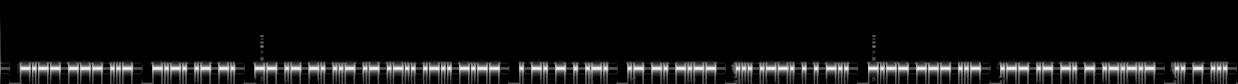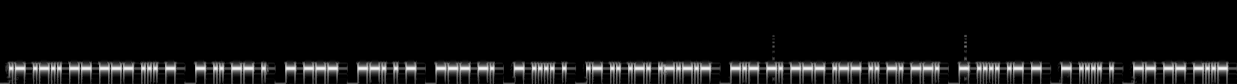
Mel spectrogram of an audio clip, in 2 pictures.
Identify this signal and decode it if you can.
Morse code, heard as a keyed tone, about 40 wpm, 750 Hz. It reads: YOU CAN MANUALLY ENTER ANY SPEED YOU WANT. ITS ALMOST TIME TO GET ON THE AIR. KNOWING THAT THE MMX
